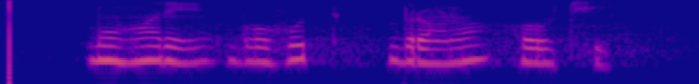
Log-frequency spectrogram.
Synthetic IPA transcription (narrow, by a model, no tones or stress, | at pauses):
mɔɦɔ̃ɾebɔɦut̪ | bɾɔɽ̃ɔhowt͡ʃʰi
